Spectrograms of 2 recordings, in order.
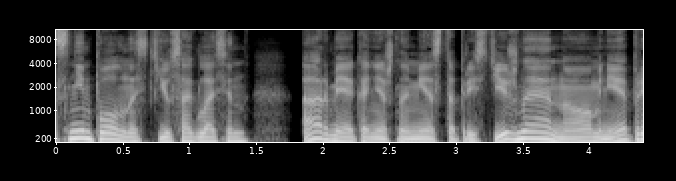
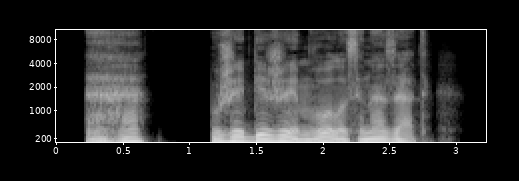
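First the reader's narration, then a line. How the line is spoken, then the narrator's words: Gruff mutter. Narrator (Russian): буркнул захребетник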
